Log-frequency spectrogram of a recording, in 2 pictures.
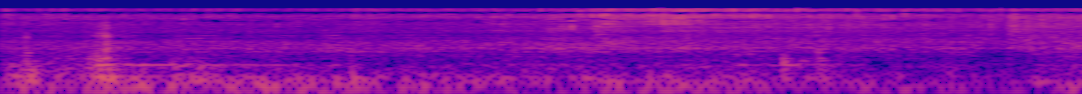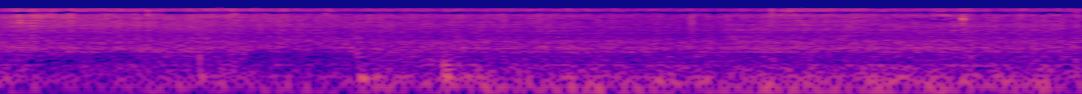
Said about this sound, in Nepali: अब चाहिँ अघिको दालको ब्याटरलाई फ्राई गर्दैछु म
